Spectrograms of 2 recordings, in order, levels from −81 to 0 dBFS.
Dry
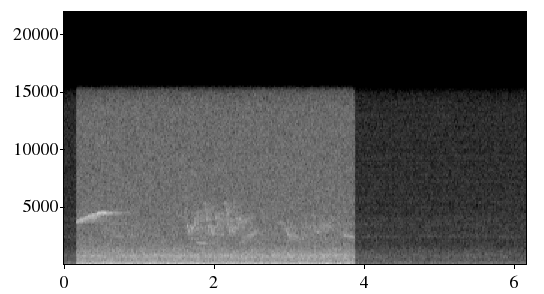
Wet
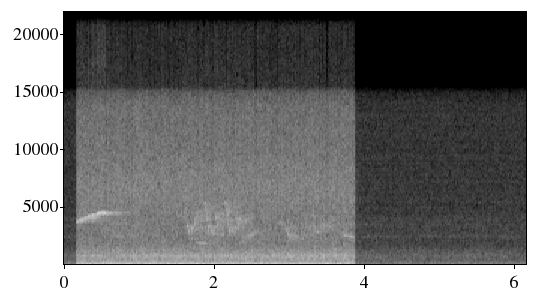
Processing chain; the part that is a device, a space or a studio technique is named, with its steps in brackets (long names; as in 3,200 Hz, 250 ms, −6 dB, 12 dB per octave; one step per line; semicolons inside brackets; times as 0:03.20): dynamic equaliser 6,600 Hz, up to +5 dB, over −37 dBFS, Q 1.1
parallel distortion (in parallel at −4.5 dB: hard clipping −21 dBFS, distortion −7 dB)
on the sum: level −1.5 dB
